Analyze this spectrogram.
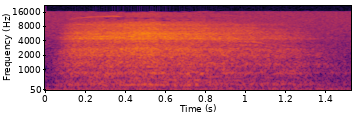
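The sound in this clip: A single slow, steady in-breath during a guided breathing exercise, soft and airy. It is sustained evenly for over a second with no talk.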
